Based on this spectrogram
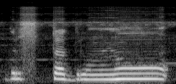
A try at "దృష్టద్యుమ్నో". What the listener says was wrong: ద్యుమ్ను, ధ్రు కాదు, ద్యుమ్ను అమ్మ, ద్యుమ్ను. అమ్మ ధ్రువ్ కాదు తల్లి, దృష్టద్యుమ్ను, దృష్టద్యుమ్ను, దృష్టద్యుమ్ను.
